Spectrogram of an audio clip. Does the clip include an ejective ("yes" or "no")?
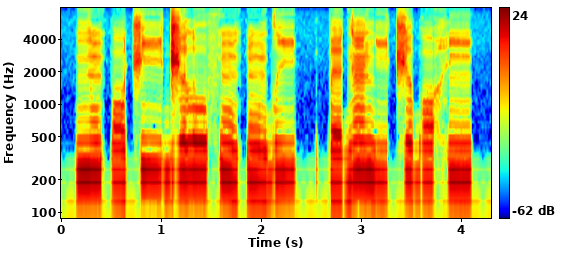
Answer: no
